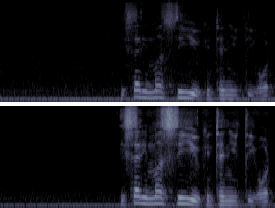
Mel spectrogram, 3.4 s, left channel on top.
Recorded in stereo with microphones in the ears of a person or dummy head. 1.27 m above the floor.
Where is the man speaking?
60° right (ahead or behind), 0.5 m.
